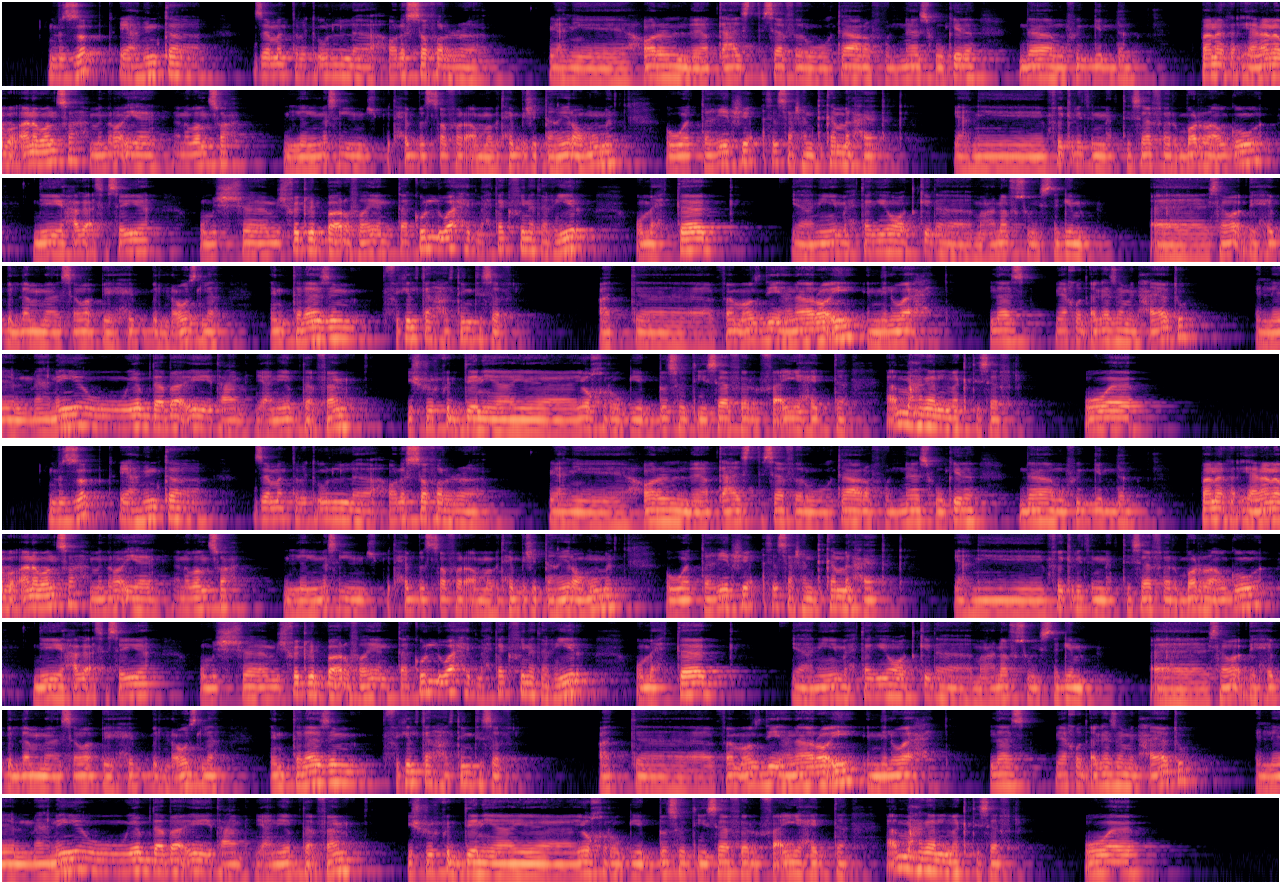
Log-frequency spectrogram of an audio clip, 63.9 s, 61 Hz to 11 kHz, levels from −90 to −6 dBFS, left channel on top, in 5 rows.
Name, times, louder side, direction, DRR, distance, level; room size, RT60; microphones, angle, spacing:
voice 1, 0.5-2.0 2.5-4.9 5.5-9.9 10.2-11.3 12.0-15.1 15.6-21.6 22.3-25.4 25.9-27.1 27.5-32.7 33.5-36.4 37.0-40.5 41.0-43.4 44.3-47.6 48.2-48.6 48.9-50.2 50.9-54.7 55.2-61.2 62.0-62.5, equal, ahead, 6 dB, 0.7 m, -31 dB
10.0 x 8.8 x 5.5 m, 0.72 s
head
